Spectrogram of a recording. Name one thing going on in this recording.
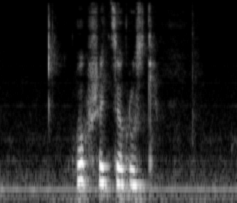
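A young woman speaks briefly and close to a microphone.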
